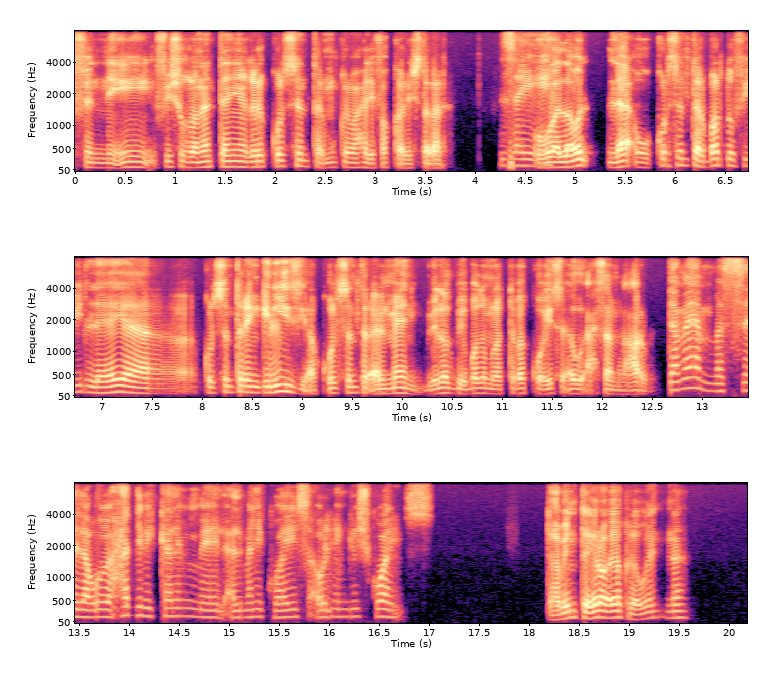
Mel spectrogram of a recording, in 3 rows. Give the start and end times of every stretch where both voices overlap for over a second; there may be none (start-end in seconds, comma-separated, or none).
none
